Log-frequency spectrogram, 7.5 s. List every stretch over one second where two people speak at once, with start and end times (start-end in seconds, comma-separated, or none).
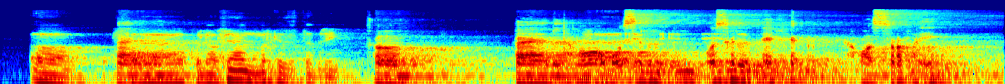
4.4-5.6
